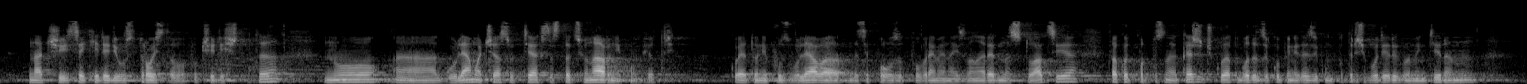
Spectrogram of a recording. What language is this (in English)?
Bulgarian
